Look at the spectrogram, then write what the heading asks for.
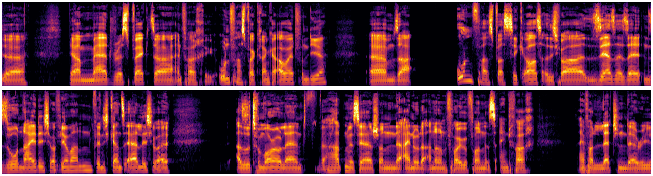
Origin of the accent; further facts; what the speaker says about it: Mainz, Rhineland-Palatinate, Germany; in meiner Heimatstadt Mainz.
